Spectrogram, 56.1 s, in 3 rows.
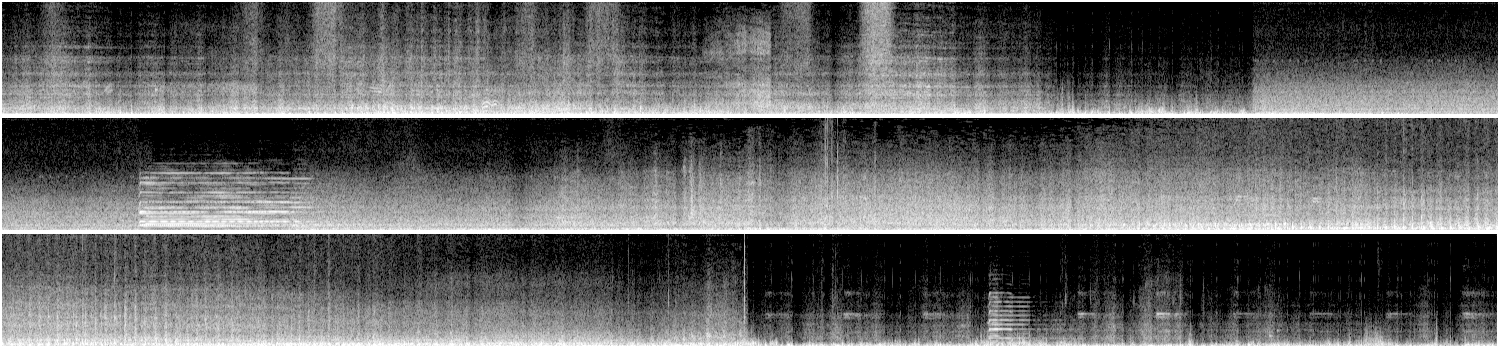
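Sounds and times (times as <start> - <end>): train rumble and clatter: 0.0 - 56.0
train horn chord: 20.4 - 22.8, 49.7 - 50.8.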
